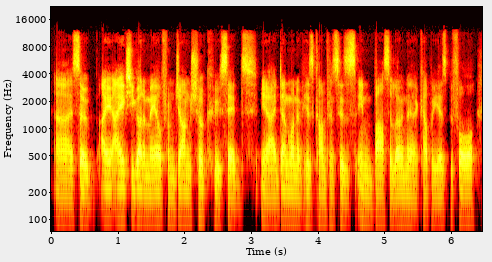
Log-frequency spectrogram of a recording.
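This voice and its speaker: Deep-voiced man from South Africa. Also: fast talker, dry recording. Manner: relaxed, chatty, many fillers and restarts. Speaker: podcast guest. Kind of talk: casual conversation. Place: home in Stockholm.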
